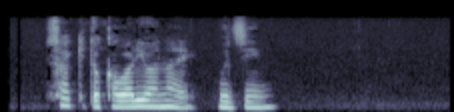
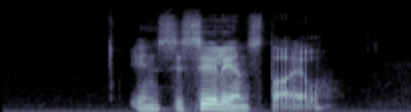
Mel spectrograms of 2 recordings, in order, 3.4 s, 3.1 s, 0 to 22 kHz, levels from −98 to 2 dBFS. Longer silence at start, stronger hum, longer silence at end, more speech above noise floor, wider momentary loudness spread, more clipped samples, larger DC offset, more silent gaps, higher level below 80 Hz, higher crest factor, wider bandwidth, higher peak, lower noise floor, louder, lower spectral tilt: second, 0.35 s vs 1 s; neither; first, 1.35 s vs 0.65 s; about the same, 42 dB vs 40 dB; about the same, 13 LU vs 15 LU; neither; neither; neither; second, -76 dBFS vs -64 dBFS; about the same, 18 dB vs 20 dB; second, 11.5 kHz vs 13 kHz; first, -6 dBFS vs -12 dBFS; second, -62 dBFS vs -69 dBFS; first, -21 LUFS vs -29 LUFS; about the same, -5 dB/octave vs -5 dB/octave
